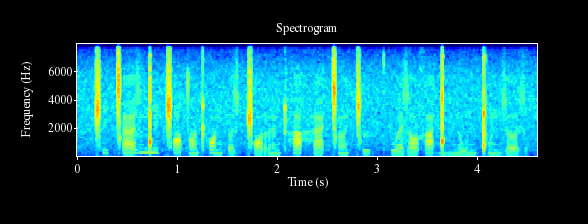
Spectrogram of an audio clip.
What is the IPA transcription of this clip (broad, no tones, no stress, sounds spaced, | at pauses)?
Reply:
ǁ i ǀ æ z ŋ͡ǃ i ǁ æ tˤ ũ ʈʰ ɒ n ʔ ə z ǁ ɒ r ə̃ ɡ ʈʰ a h æ ǀ ə̃ ǀ ʉ ɡ kʷʰ ɛ z ʌ x a ɡ͡ǃ ə̃ n u n ǃ ũ n z ə z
